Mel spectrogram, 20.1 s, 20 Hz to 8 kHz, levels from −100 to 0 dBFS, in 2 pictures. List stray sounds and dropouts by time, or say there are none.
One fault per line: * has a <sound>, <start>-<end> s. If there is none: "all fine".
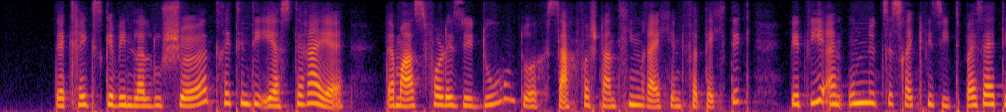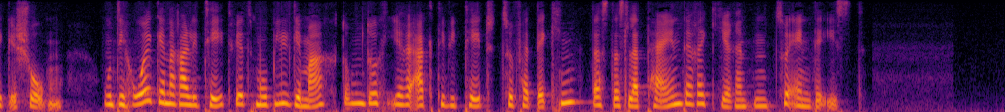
all fine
